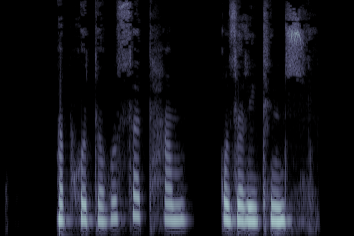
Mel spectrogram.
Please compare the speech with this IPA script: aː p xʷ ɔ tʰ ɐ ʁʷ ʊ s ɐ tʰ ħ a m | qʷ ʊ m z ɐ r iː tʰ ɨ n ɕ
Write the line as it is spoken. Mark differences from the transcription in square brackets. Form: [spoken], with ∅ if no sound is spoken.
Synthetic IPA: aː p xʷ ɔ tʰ ɐ ʁʷ ʊ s ɐ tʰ ħ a m | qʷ ʊ [∅] z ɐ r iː tʰ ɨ n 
